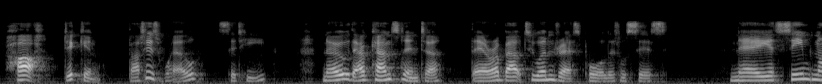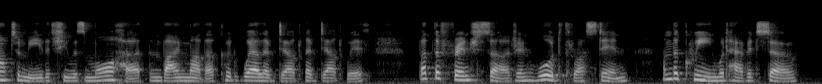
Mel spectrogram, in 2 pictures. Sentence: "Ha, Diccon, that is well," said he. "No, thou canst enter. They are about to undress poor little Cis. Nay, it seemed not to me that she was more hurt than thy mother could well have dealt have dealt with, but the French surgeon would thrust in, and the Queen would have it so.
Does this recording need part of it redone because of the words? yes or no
no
